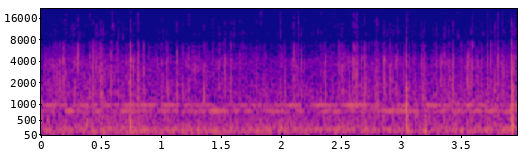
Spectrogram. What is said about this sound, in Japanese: 肩、雨かかってるよ。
